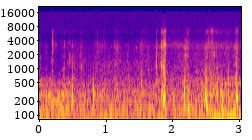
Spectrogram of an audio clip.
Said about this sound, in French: Ah oui, alors ça, c'est les bruits de pas dont je parlais tout à l'heure, mais qui sont effectivement les bruits de pas qu'on a entendus tout à fait au début du film, hein, mais qui sont à l'envers.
